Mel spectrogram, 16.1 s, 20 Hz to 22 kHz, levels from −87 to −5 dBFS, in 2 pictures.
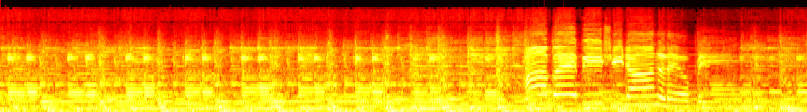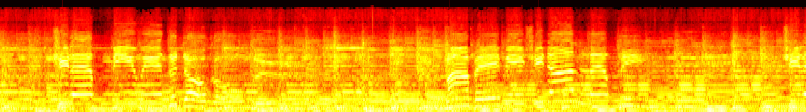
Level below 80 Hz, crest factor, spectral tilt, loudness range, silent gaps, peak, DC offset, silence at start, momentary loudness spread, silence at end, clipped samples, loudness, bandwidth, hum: -24 dBFS; 12 dB; -4.5 dB/octave; 3 LU; none; 0 dBFS; under 0.1%; 0 s; 6 LU; 0 s; under 0.1%; -11 LUFS; 16.5 kHz; none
